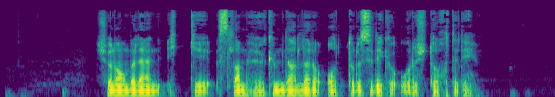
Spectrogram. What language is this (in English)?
Uyghur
